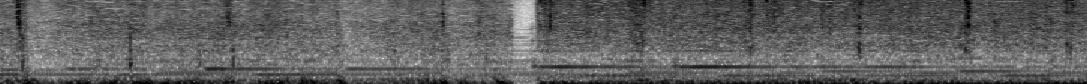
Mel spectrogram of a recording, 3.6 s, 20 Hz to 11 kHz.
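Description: Rain falling outdoors on a cold 44-degree day: a loud, constant hiss of rainfall with scattered drip ticks and a faint tonal hum underneath, broken only by a brief dip in the middle.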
